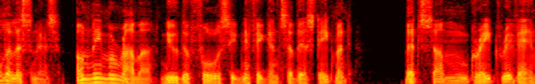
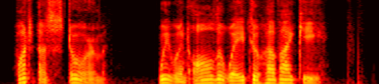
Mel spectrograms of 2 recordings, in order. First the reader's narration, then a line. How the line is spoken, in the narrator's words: Mato cried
